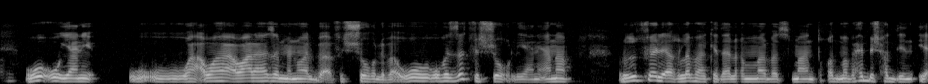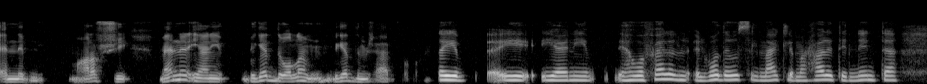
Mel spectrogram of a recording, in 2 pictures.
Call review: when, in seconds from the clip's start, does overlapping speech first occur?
none

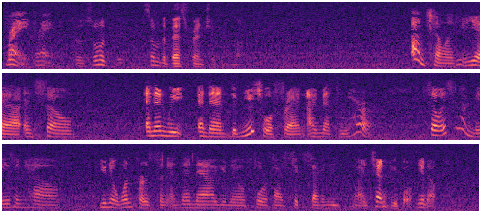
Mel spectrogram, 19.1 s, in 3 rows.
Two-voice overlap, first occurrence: none

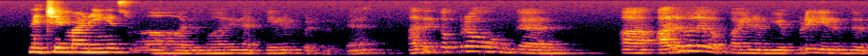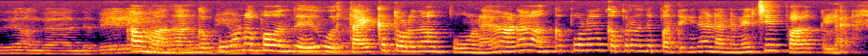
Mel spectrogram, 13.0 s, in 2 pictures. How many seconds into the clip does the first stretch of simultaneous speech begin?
7.5 s

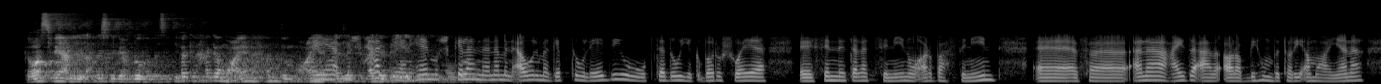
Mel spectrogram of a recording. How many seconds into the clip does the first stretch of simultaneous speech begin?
3.1 s

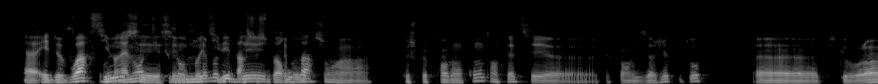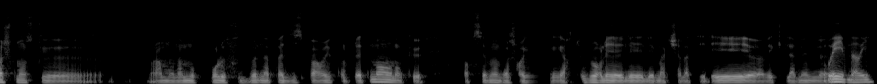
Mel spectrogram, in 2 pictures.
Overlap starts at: 1.0 s

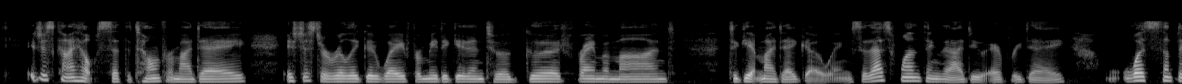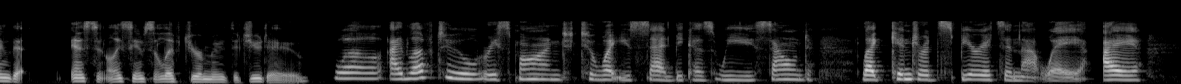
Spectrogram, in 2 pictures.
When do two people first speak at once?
none

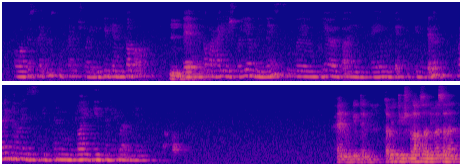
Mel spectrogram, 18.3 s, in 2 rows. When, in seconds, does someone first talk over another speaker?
none

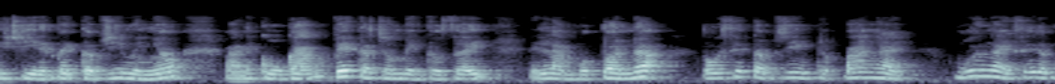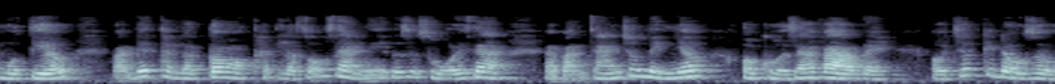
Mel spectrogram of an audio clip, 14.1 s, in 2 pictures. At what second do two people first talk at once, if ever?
none

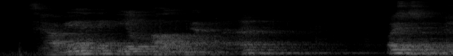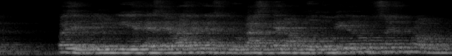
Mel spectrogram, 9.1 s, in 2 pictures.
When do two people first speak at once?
none

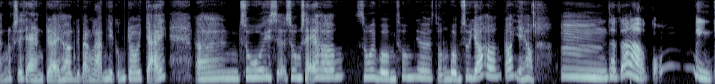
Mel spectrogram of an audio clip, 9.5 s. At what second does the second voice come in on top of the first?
none

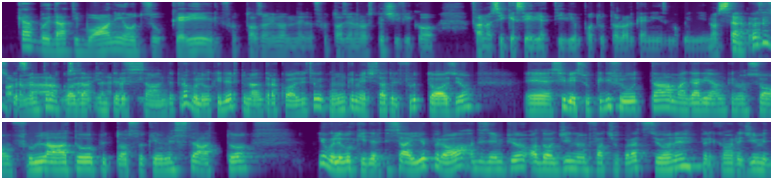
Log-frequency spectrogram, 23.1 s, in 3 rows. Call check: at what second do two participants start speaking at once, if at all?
7.3 s

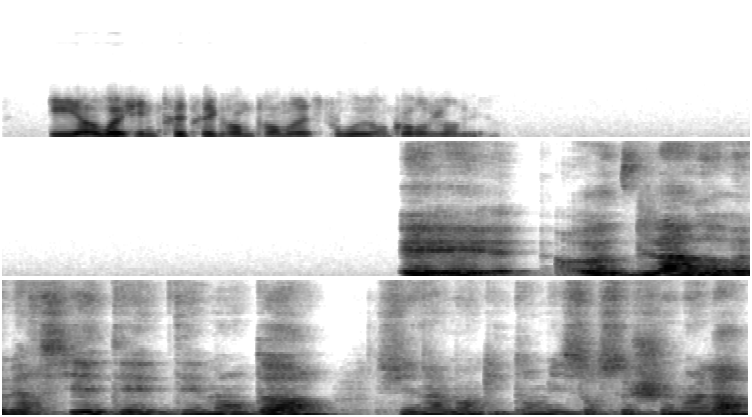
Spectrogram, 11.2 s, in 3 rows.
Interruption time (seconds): none

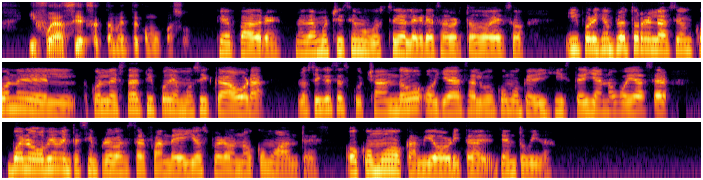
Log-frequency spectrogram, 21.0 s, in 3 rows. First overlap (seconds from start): none

